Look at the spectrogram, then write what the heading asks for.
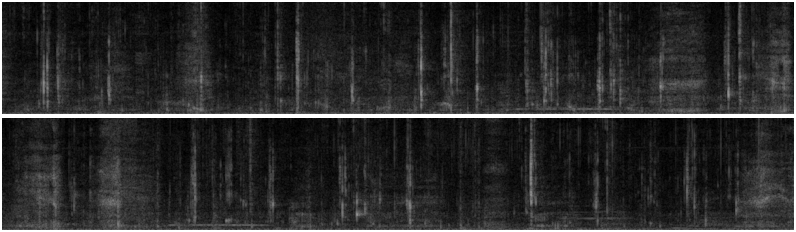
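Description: Several people chewing food close to the microphone, with many sharp clicks and smacks coming at irregular moments.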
